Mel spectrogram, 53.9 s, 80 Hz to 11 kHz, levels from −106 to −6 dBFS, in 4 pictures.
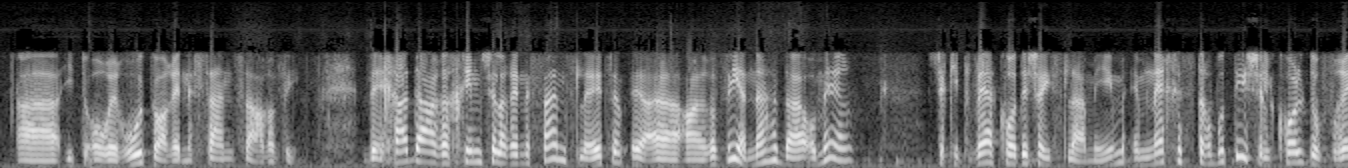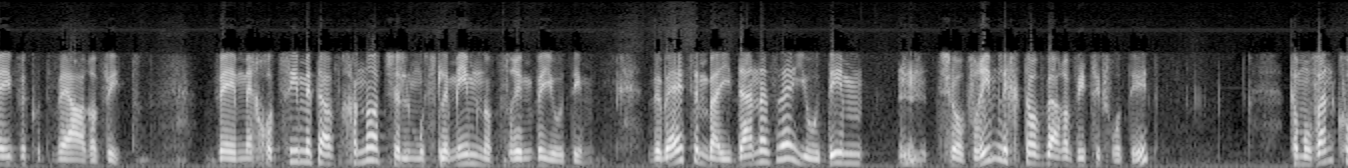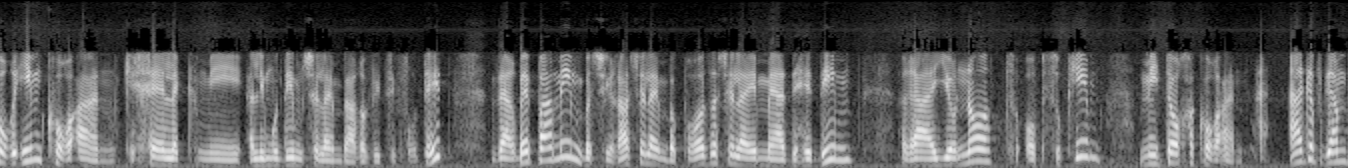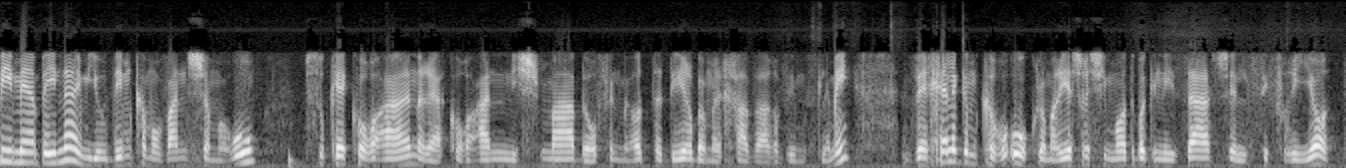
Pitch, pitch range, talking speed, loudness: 145 Hz, 130-200 Hz, 95 wpm, -22 LUFS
